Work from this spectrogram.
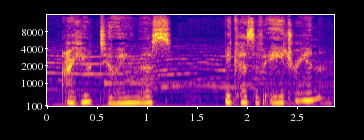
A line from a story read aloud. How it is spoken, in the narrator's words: I whispered to her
